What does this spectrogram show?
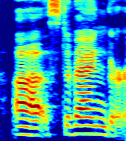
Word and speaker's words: Stavanger: where is it I'd Stavanger Stavanger actually is how you say these so the G's on the Norwegian names are hard so somewhere something a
